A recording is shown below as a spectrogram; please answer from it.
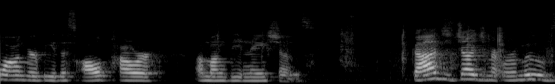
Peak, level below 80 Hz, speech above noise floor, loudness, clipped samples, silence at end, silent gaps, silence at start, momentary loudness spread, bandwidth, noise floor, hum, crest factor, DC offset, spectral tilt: -6 dBFS; under -90 dBFS; 37 dB; -28 LUFS; under 0.1%; 0 s; none; 0 s; 17 LU; 16.5 kHz; -65 dBFS; none; 22 dB; under 0.1%; -6 dB/octave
